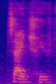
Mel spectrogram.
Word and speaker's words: Zeitschrift: Vous savez que dans beaucoup de langues, notamment en allemand, le Z se prononce Tz. Herzl, Herz. Zeitschrift, Zeitung.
